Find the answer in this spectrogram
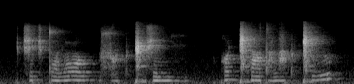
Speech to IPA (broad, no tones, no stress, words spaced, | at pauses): t͡ʃʌt͡ʃtʷeðˤo | sʷɛ̤p ǁṳʃɛlʲɲi̤ | qʷɯǁʰe tˤi̤ða̤p ǁʰɯ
